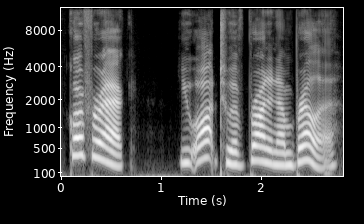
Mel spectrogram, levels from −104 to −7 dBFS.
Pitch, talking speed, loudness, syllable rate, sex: 245 Hz, 170 wpm, -16 LUFS, 5.4 syllables/s, female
